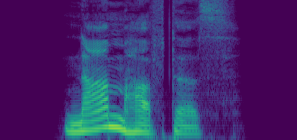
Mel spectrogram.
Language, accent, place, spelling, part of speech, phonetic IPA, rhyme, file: German, Germany, Berlin, namhaftes, adjective, [ˈnaːmhaftəs], -aːmhaftəs, De-namhaftes.ogg
- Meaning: strong/mixed nominative/accusative neuter singular of namhaft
